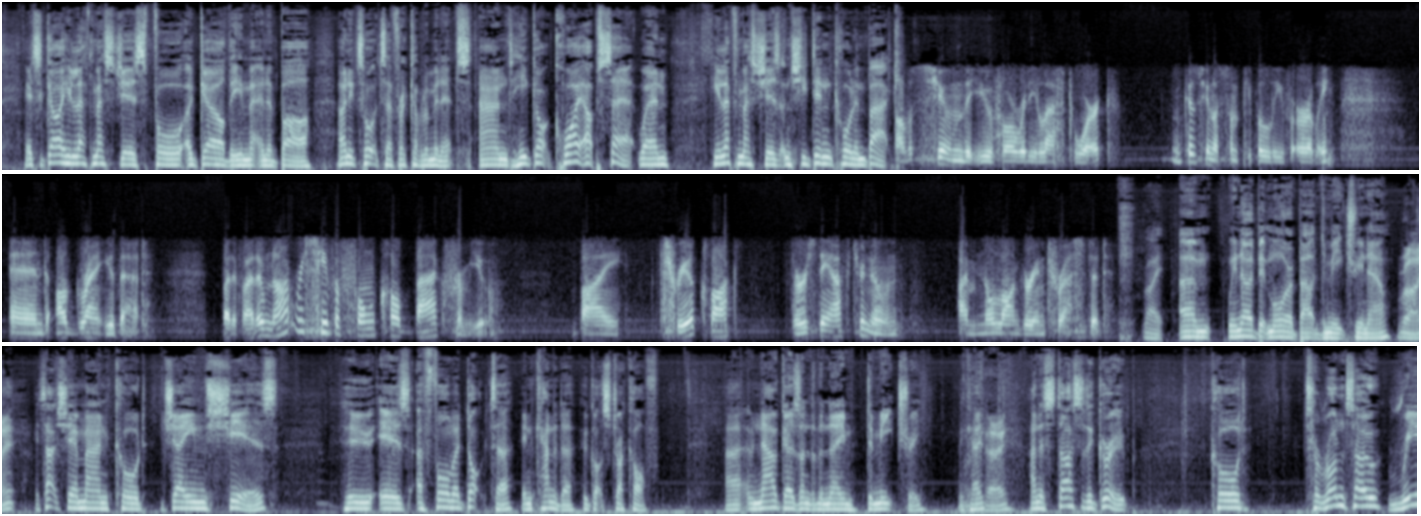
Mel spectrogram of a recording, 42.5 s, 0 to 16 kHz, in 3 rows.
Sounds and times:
Speech: 0:00.0 - 0:13.4, 0:14.2 - 0:15.7, 0:16.4 - 0:19.2, 0:19.9 - 0:34.9, 0:35.6 - 0:39.6, 0:40.4 - 0:40.8, 0:41.4 - 0:42.4.

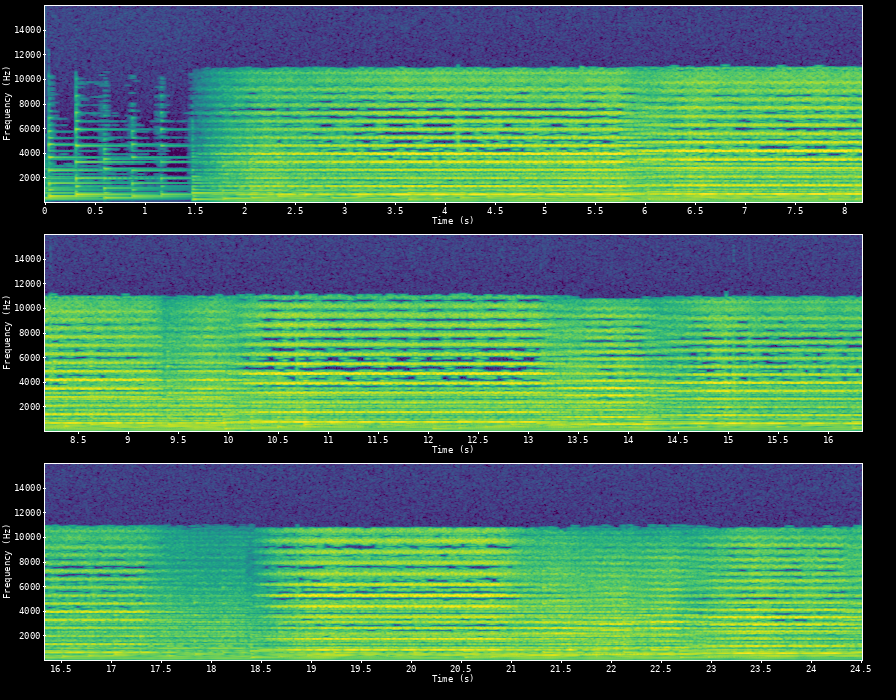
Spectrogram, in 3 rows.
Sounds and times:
New-age music: 0:00.0 - 0:24.5.

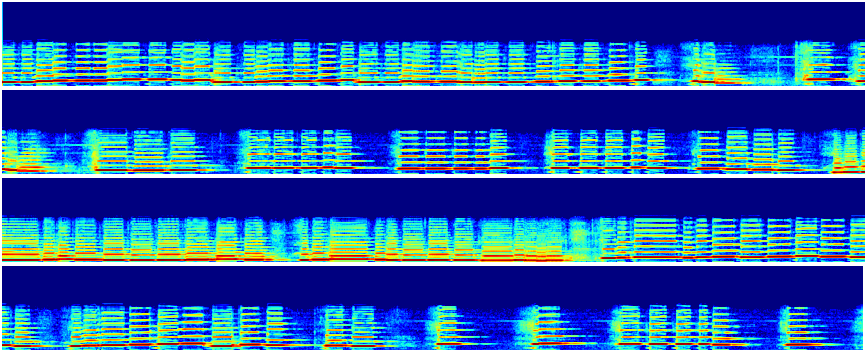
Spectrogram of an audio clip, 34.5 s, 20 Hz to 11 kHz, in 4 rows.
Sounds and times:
Whistle: 0:00.0 - 0:20.8, 0:21.5 - 0:34.5.

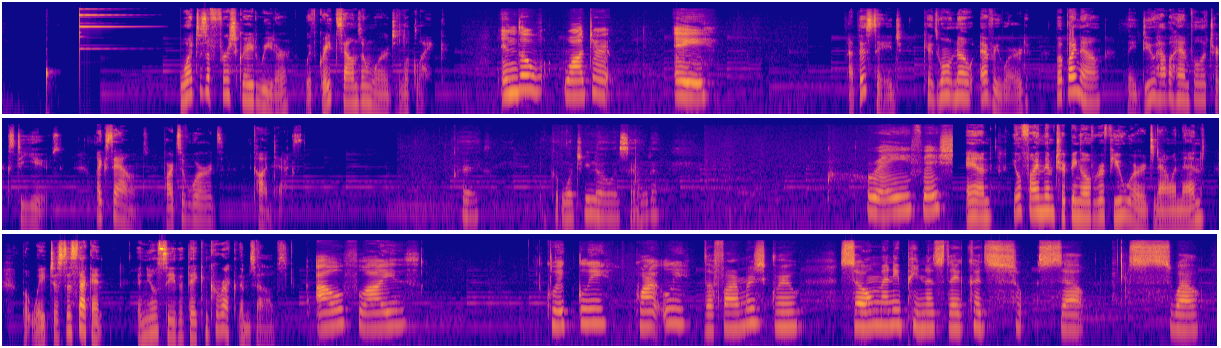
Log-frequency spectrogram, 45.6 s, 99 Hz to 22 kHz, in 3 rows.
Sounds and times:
Music: 0:01.5 - 0:45.6.

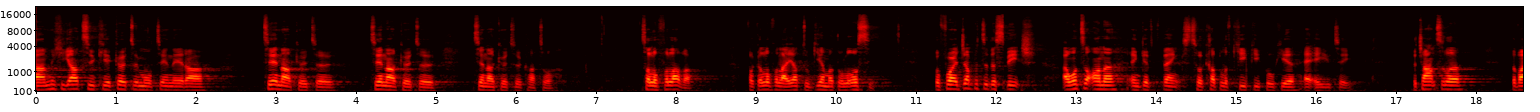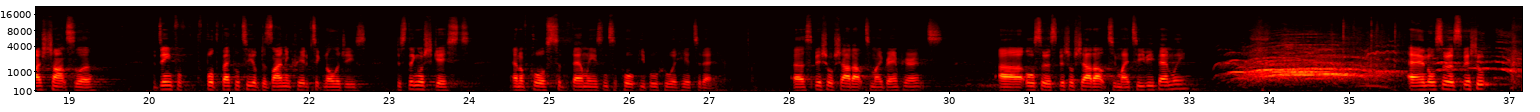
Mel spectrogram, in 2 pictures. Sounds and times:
Male speech, man speaking: 0:00.0 - 0:02.2, 0:02.8 - 0:06.6, 0:07.6 - 0:08.2, 0:08.9 - 0:10.5, 0:11.3 - 0:16.4, 0:17.2 - 0:17.9, 0:18.5 - 0:19.4, 0:20.1 - 0:27.2, 0:28.0 - 0:29.9, 0:30.6 - 0:33.0, 0:35.7 - 0:36.8
Narration, monologue: 0:00.0 - 0:33.4, 0:35.6 - 0:37.1.

